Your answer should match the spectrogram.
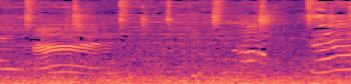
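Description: Steady road and engine rumble inside a moving car's cabin, with short high-pitched vocal phrases over it.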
